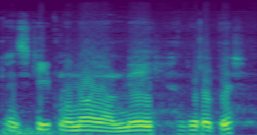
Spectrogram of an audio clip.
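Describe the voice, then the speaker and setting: A man's voice: medium pitch, flat delivery, fast talker, warm tone, slight background noise, low-quality recording. A man presenting wildlife in an informal, explanatory nature documentary style, speaking to viewers. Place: mostly outdoors in nature.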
